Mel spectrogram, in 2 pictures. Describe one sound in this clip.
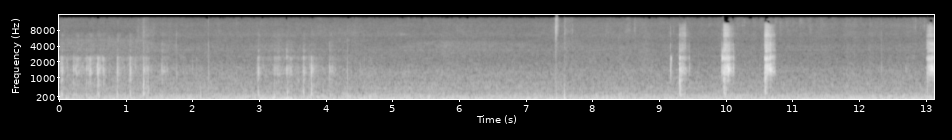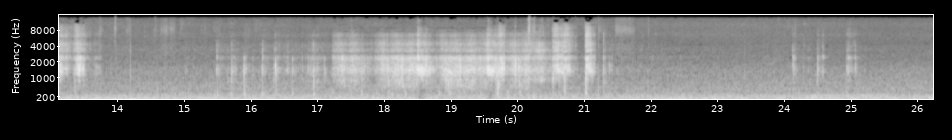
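A pickaxe chips at stone and dirt blocks in quick repeated taps.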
